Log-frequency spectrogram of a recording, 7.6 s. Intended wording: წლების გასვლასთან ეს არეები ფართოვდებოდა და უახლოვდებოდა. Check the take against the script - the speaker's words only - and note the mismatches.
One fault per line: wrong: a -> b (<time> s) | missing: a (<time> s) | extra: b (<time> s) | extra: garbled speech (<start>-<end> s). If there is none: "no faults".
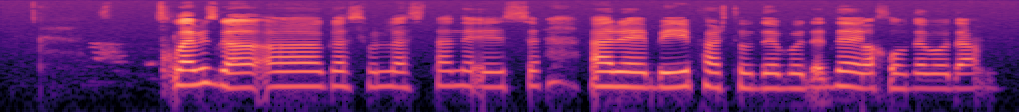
no faults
